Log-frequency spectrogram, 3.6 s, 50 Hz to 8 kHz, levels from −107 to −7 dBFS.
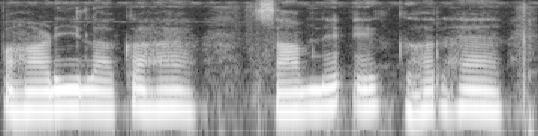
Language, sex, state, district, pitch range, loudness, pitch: Hindi, male, Jharkhand, Palamu, 135-145 Hz, -14 LUFS, 140 Hz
